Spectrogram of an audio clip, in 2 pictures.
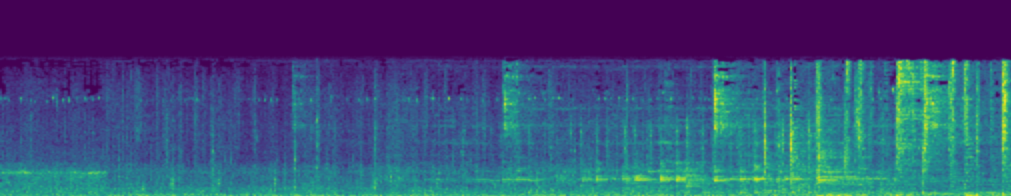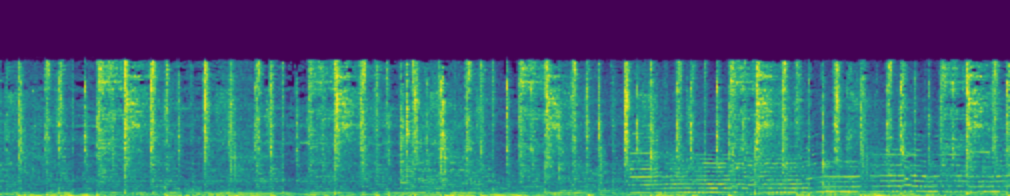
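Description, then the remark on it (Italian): Steady engine and road rumble from a car moving at low speed in a queue behind a bus, approaching a mountain pass in the Anti-Atlas, with a deep drone that swells louder partway through. “Ah, In coda dietro un pullman, questa è una costante di tutte le montagne del mondo”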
